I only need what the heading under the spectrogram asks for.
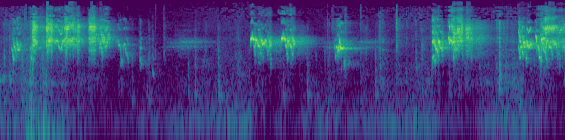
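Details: Budgies chirping: bursts of harsh chatter, a soft thin whistle in a lull, then several sharp squeaky phrases starting and stopping abruptly.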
